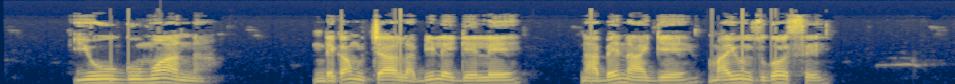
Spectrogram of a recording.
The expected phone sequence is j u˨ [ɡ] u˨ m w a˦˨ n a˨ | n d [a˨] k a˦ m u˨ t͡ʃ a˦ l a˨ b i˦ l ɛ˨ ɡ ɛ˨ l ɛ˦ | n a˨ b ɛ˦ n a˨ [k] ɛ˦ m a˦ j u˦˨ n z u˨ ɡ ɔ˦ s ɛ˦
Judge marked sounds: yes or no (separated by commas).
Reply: yes, no, no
